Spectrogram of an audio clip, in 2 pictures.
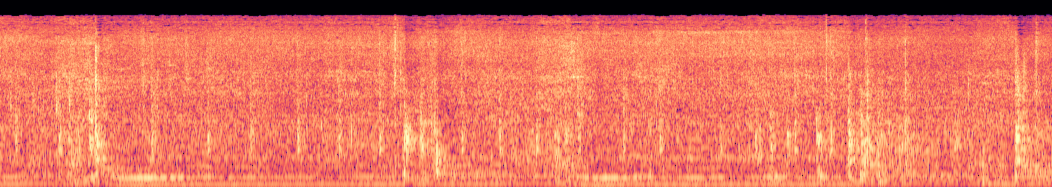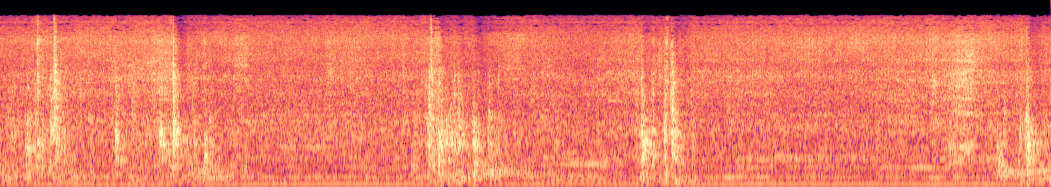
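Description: A bulldozer engine rumbles steadily close by.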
